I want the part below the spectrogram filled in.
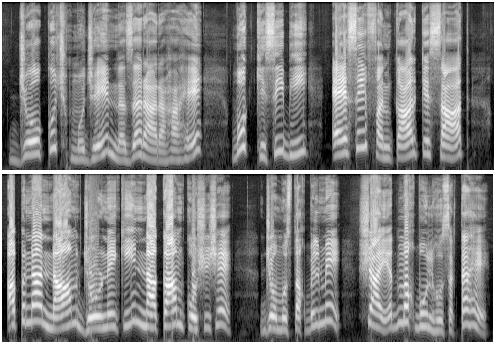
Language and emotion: Urdu, angry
